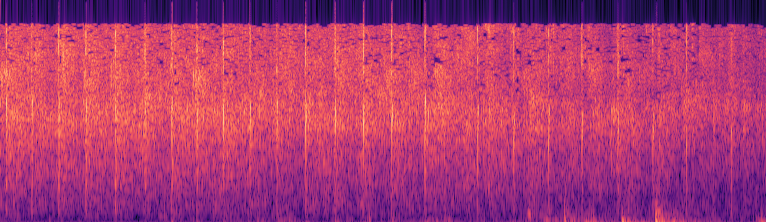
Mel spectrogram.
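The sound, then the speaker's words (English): An audience applauds students at the end of a talk, steadily for several seconds: a dense patter of many hands clapping at a constant loudness, with a few sharper individual claps standing out. “So a little applause for our students.”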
